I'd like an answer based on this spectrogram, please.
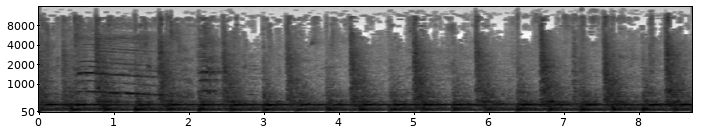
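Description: Traditional dance music: a steady beat of about two strokes a second over a held low drone, with a short falling call about half a second in.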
